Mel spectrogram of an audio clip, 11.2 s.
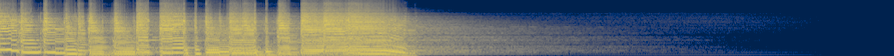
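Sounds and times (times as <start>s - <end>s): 
blues music: 0.0s - 6.8s.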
